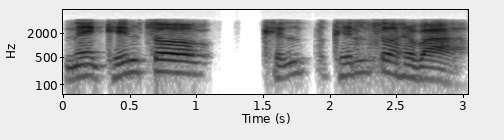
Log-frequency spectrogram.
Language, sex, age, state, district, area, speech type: Odia, male, 60+, Odisha, Bargarh, rural, conversation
